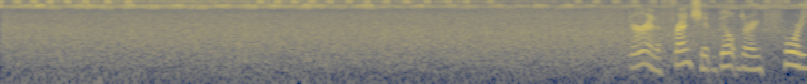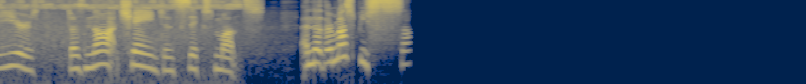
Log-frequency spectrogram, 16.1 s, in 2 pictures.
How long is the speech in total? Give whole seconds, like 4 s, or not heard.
6 s.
